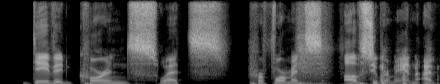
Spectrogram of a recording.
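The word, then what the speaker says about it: Corenswet: I just love how he put the emphasis on the sweat. It's Corin sweat.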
